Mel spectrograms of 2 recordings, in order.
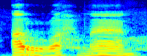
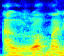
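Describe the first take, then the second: First: The L blends into a doubled R sound. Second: The L sound is pronounced before the R. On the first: The speaker calls it right. "huruf lamnya tidak dibaca ya, atau hilang" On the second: The speaker calls it wrong. "Jadi bukan Al-Rahman ya"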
